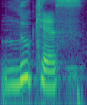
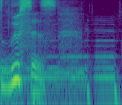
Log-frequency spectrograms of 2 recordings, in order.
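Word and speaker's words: luces: l u CES lues it's not lucus it's lues so it's like a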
